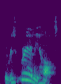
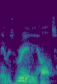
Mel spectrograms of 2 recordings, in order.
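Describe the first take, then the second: First: The voice rises at the end. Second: The voice falls at the end.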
